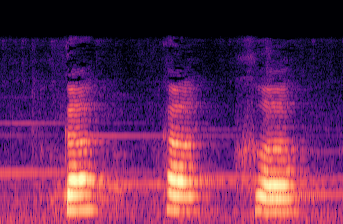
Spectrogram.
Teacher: Those are all dorsal. They use the back of the tongue. They're in the back of the vocal tract.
